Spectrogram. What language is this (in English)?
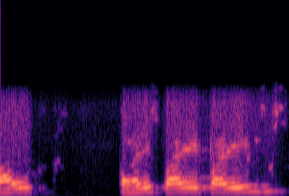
Assamese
